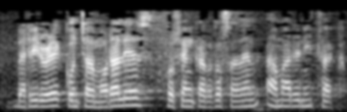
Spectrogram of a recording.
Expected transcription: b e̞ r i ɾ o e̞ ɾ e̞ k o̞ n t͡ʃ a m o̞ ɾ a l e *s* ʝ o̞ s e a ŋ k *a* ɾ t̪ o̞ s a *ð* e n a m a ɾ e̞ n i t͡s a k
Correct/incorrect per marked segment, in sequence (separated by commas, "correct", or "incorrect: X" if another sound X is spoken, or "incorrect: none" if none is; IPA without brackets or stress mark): correct, correct, correct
